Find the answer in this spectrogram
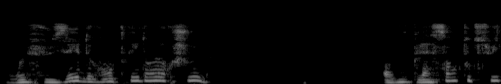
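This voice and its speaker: Long, frequent pauses break up a man's very slow speech. His voice is somewhat breathy and medium in pitch, with very wide pitch swings. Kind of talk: first read-through of a text, rehearsal.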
